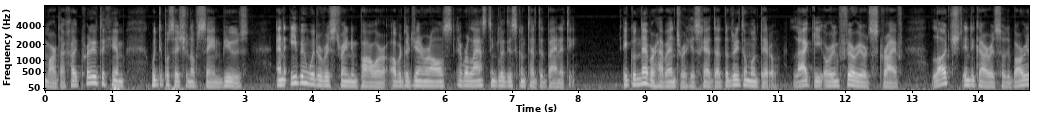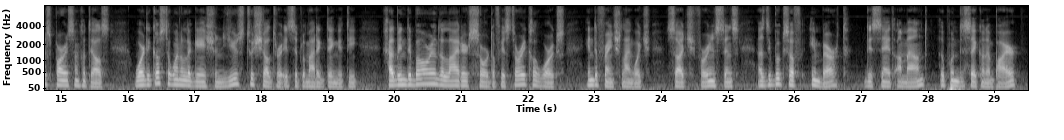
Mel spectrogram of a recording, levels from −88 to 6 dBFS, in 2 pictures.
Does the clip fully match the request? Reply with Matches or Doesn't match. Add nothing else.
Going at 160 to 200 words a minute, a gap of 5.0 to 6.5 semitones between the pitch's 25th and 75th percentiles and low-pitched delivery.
Doesn't match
